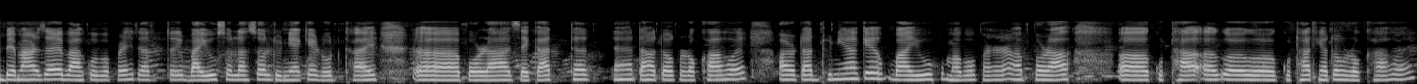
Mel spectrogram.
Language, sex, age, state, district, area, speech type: Assamese, female, 30-45, Assam, Charaideo, urban, spontaneous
